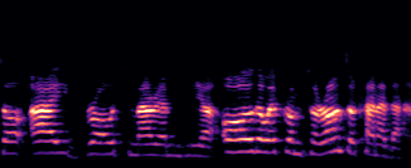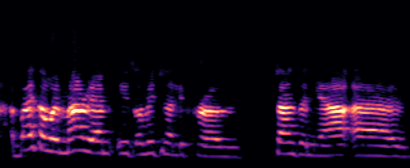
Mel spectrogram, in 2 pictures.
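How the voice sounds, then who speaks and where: Effusive female host on a tinny line. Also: fairly high pitch. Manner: effusive, halting with fillers. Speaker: show host. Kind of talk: online interview show introduction.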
